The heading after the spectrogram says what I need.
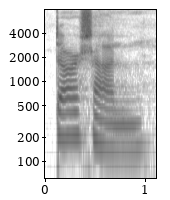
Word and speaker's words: darshan: Sanskrit word with me a few weeks ago darshan am i pronouncing that correctly yes he says yes I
